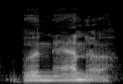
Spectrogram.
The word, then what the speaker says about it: banana: uh can you hear which syllable is it the first second or third syllable that's stressed banana right I'm going to show you right now okay so you can see here that it is the second syllable the middle syllable which is stressed the first and the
